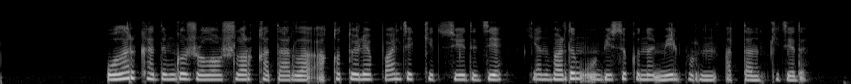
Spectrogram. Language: Kazakh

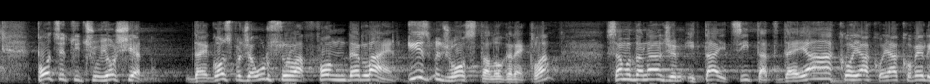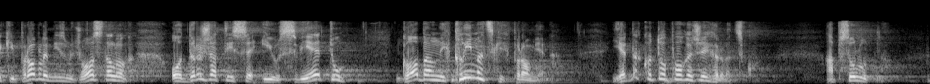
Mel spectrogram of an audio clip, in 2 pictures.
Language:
Croatian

